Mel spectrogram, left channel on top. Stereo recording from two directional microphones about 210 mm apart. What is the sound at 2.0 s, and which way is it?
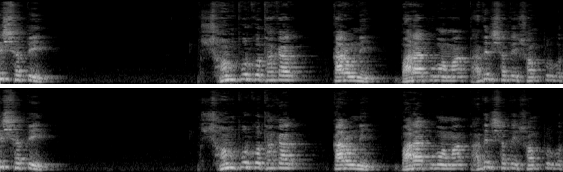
Speech, 5° left (ahead or behind).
